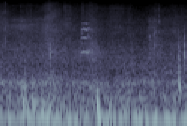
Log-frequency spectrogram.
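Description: Quiet background inside a parked car's cabin: a steady faint low hum, with one short faint chirp about a second in.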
